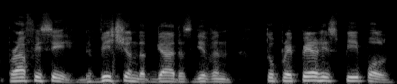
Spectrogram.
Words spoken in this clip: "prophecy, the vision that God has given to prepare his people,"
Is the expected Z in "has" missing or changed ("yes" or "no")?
yes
